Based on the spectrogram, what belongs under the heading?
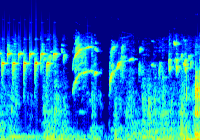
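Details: Breeding song of a major-type European goldfinch: a fast run of evenly repeated high liquid notes, then swooping slurred whistles and scattered twittering phrases.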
